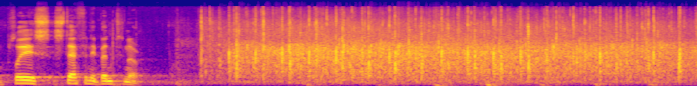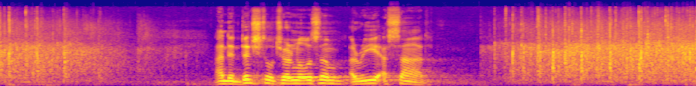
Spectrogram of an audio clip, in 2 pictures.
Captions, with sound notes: Stephanie Bintener. (APPLAUSE) And in Digital Journalism Areej Assad (APPLAUSE)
